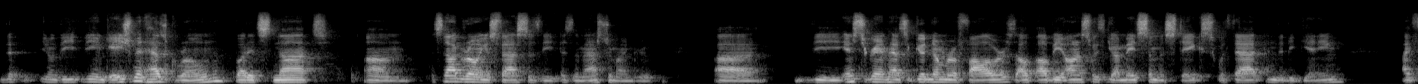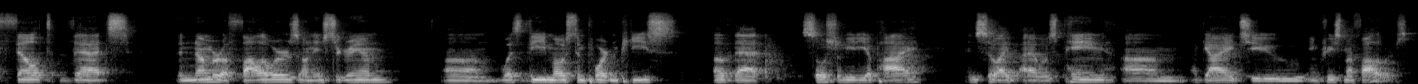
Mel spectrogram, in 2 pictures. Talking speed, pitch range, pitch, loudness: 170 wpm, 95-110 Hz, 105 Hz, -23 LUFS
